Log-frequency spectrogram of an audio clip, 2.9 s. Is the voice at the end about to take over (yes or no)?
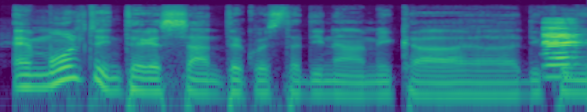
no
